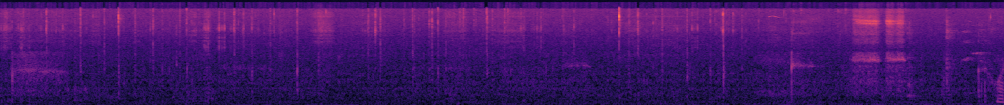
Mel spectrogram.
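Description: Typing on a computer keyboard during a lecture session, faint scattered key clicks in uneven bursts, distant and quiet under a steady room hum with no talk.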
